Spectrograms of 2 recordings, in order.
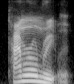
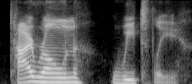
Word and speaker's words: Tyrone Wheatley: saying his name wrong no tyrone wheatley that's his name timeroon timer wheatley try it again tyrone wheatley there you go wheaties i have a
